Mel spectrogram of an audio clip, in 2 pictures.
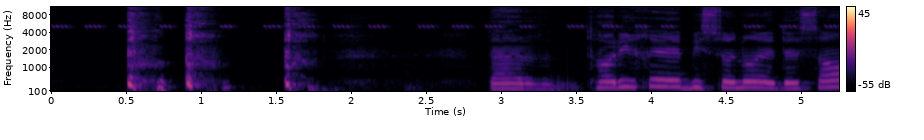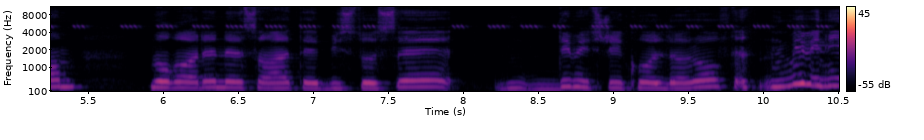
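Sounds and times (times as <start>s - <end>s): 
man coughing: 0.5s - 2.0s
speech: 0.7s - 0.9s, 2.9s - 10.4s.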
